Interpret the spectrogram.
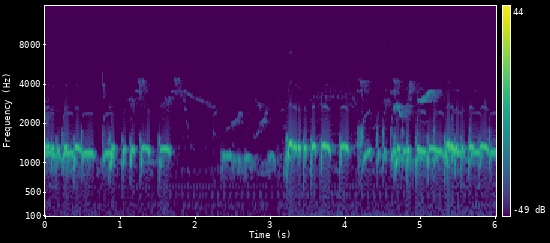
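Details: Local loud-voiced zebra doves singing a lure meant to coax silent doves into song: bursts of fast staccato cooing trills separated by short quiet gaps, with soft higher chirps from other birds.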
